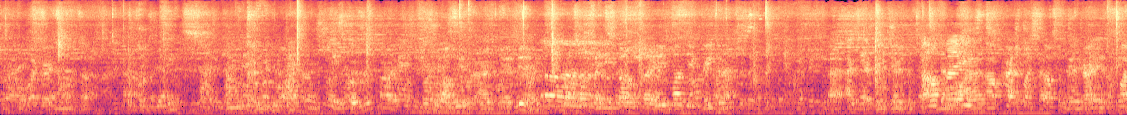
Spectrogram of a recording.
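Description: Playing cards are shuffled and tapped onto a mat.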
